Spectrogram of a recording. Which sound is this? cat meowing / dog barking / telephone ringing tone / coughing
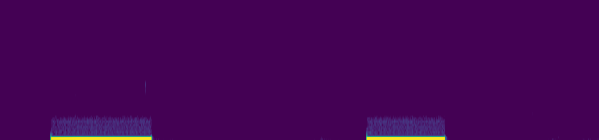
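telephone ringing tone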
